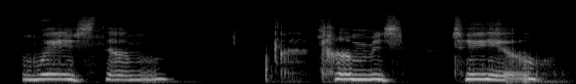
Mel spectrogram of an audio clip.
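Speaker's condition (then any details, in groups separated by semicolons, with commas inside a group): ALS; swallowing lost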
